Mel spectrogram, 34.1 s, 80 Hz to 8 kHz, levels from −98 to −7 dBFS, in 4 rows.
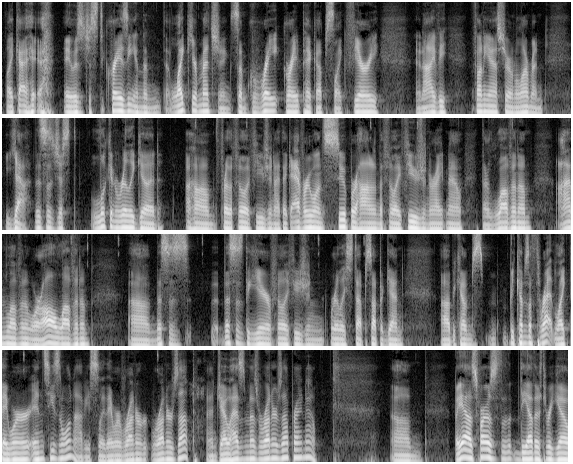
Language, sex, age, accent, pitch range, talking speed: English, male, 30-49, American, 105-130 Hz, 190 wpm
